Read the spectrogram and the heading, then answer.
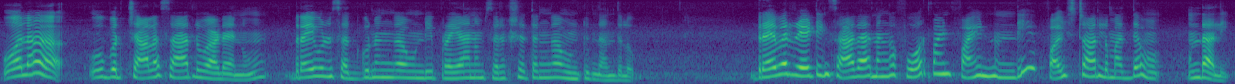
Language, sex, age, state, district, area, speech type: Telugu, female, 30-45, Andhra Pradesh, Kadapa, rural, spontaneous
